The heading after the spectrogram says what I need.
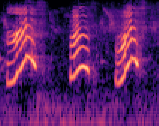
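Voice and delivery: high loud mock barks; high yapping ruffs; excited puppy barks. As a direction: yap happily at the gift. Dogs bark at the presents.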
